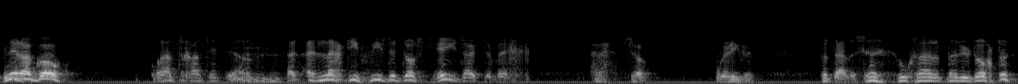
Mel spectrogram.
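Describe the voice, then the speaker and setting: A raspy stammering old marquis. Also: male voice, on the high side, sing-song, a little slow, long pauses, dark tone, heavily acted, rough recording. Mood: flustered. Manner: hesitant, stammering. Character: aging weary male marquis, flustered and kindly. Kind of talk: radio drama acting.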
